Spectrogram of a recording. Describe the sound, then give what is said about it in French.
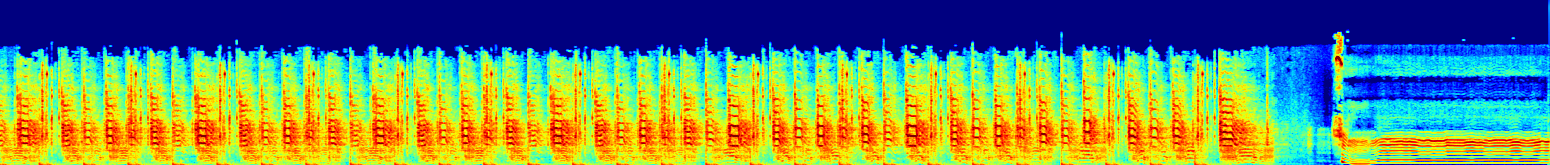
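A love song composed only from recordings of a single creaking door: a steady, loud rhythmic pulse of scraping creaks repeats for about twelve seconds, then gives way to a long, drawn-out pitched creak that bends and holds. “Pour faire ce morceau, le gars, il a enregistré une porte et rien d'autre.”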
